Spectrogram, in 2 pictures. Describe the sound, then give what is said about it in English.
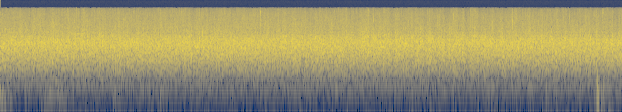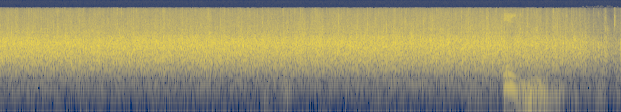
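Sustained applause at a Congress for its organizing team, a dense steady wash of many hands clapping at an even loudness for the whole stretch, with no voices standing out. “Yeah, and you know, if you start lists, just another clap to you, the one we forgot to mention.”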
